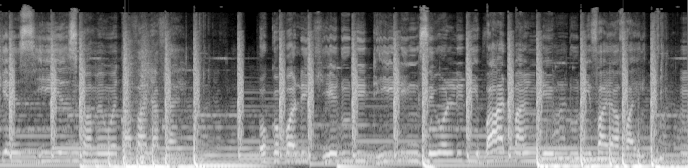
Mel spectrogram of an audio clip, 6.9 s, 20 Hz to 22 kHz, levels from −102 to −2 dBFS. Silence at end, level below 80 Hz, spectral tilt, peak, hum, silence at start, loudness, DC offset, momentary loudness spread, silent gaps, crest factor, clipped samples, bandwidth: 0 s; -12 dBFS; -5.5 dB/octave; 0 dBFS; none; 0 s; -13 LUFS; under 0.1%; 8 LU; none; 10 dB; under 0.1%; 16.5 kHz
